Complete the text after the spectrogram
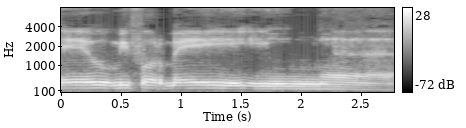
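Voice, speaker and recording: Recorded with a dry, close sound and no echo, a man speaks with an Italian accent at a very deep, low pitch. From Italy, Verona. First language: Italian (speaking Portuguese). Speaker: children's rights network coordinator. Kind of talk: interview on live stream. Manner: halting, many hesitations.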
